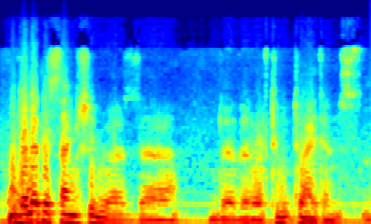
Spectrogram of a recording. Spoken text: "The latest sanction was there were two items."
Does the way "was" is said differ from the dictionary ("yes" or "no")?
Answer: no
